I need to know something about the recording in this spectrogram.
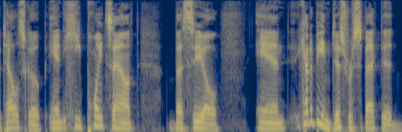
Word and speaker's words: Basile: in this story is, would you pronounce his name in French Basile, or is it Basil? Basile. Yeah. Basile.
